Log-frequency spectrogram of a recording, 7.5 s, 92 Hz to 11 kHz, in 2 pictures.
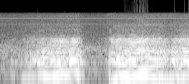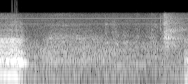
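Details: Loud, rattling, buzzy snores from a dog sleeping around 11am, with two long noisy breaths in a row and then quieter breathing: very strong dog snoring.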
